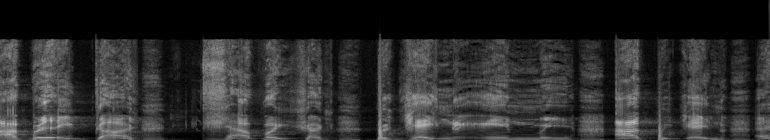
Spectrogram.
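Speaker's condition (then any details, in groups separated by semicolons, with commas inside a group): Cerebral palsy; speech still affected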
